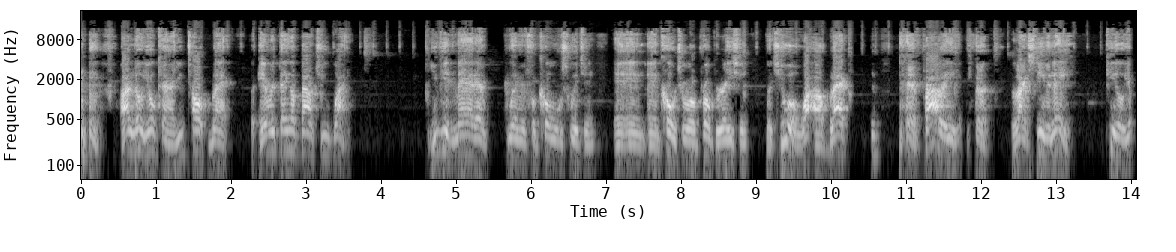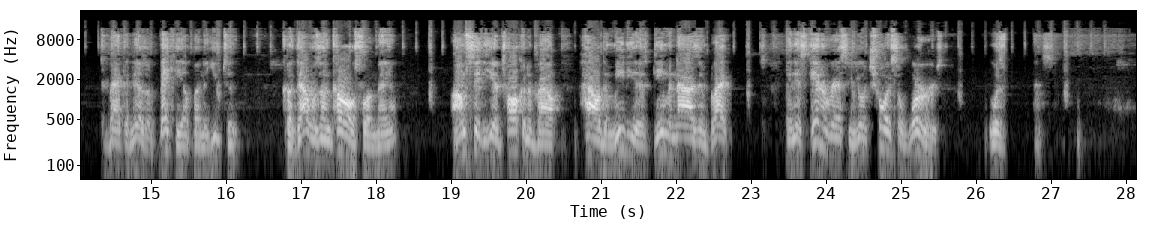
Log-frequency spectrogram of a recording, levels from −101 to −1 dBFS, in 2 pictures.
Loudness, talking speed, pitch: -16 LUFS, 150 wpm, 145 Hz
